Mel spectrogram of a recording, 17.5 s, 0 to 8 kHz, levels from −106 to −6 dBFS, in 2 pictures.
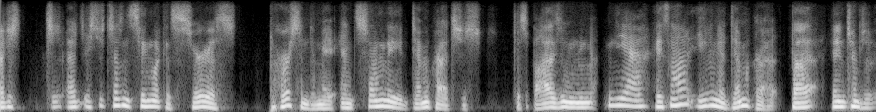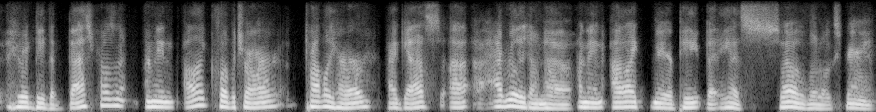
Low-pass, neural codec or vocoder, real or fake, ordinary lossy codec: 7.2 kHz; codec, 16 kHz, 2 kbps, FreqCodec, smaller model; fake; Opus, 24 kbps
